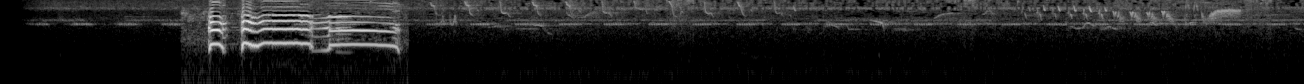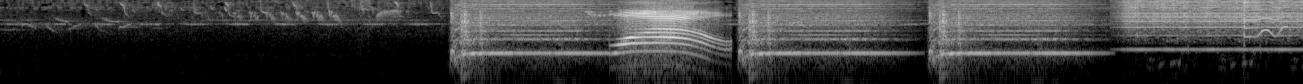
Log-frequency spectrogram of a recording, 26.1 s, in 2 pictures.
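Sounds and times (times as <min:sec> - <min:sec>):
rooster crowing: 0:02.0 - 0:04.1, 0:19.1 - 0:20.4.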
